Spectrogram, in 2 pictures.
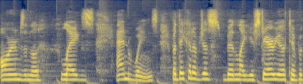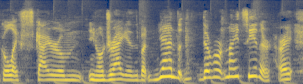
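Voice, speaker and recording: A woman at a moderate pace, with lively intonation and music in the background. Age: 20s. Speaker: podcast host. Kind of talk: casual rant podcast. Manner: animated.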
